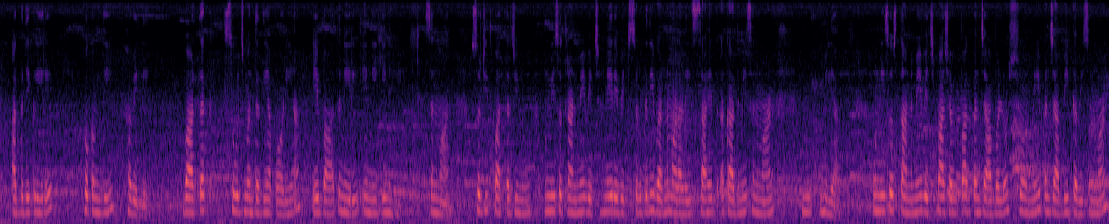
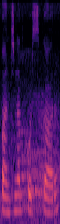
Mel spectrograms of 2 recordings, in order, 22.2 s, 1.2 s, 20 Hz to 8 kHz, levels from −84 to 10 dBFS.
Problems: none marked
